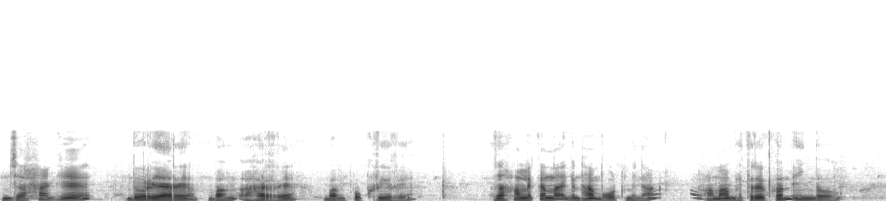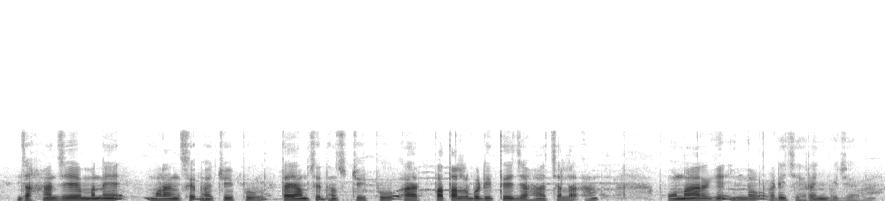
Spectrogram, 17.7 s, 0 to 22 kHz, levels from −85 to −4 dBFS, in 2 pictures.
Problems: background sounds at intervals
